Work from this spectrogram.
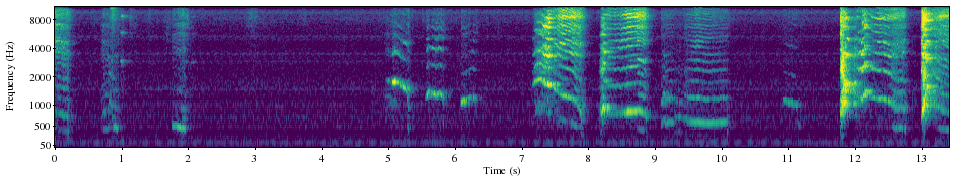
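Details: Male French Bulldog throwing a tantrum in his cage, starting with soft, brief whimpers. These build into loud, wavering yelps and howl-like whines in rapid bursts, with a faint hum in the background.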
